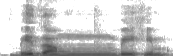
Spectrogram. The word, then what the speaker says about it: بذنبهم: അവിടെ നമ്മൾ ഇംബാസ പറഞ്ഞതുപോലെ എങ്ങനെ ഓതണം? ബിദംബിഹിം. ആ ന് എന്നുള്ള ശബ്ദത്തെ മീമിൻ്റെ ശബ്ദമാക്കി മാറ്റണം. അതിനാണ് ഇഖ്ലാബ് എന്ന് പറയുന്നത്.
